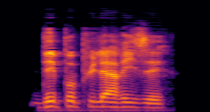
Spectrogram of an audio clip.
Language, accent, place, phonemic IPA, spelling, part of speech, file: French, France, Lyon, /de.pɔ.py.la.ʁi.ze/, dépopulariser, verb, LL-Q150 (fra)-dépopulariser.wav
- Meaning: 1. to render unpopular 2. to become unpopular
